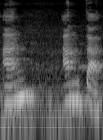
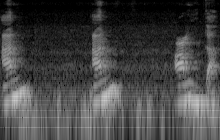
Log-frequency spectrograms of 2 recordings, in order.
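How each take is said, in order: First: "আমতা" starts with a plain a, like "আন"; no throaty ain in "আমতা", just a glottal onset; ain changed to hamza. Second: Measured "আন", then a throaty ain opening "আমতা"; correct hamza and ain. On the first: Teacher warning that ain changes, "আমতা" said with plain hamza. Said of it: "তাইলে এটা ভুল হবে". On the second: Teacher giving the correction, "আমতা" with a clear mid-throat ain. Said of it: "তাইলে বলতে হবে". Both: Shown as a demonstration.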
